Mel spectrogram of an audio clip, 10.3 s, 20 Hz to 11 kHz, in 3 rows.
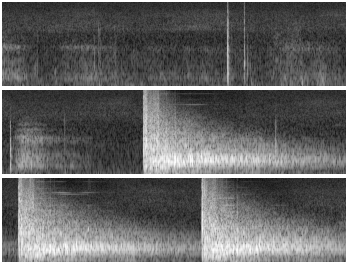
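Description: Benelli M4 Tactical 12-gauge semi-automatic shotgun firing three shots about two seconds apart, each report ringing out and dying away slowly, after two light clicks of gun handling. The loads are cheap 3 dram-equivalent Winchester Universal birdshot, which fail to feed in this string.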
